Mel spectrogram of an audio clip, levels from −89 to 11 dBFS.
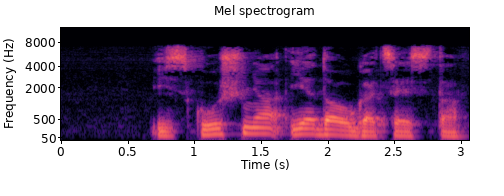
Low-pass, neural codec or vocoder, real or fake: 7.2 kHz; none; real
